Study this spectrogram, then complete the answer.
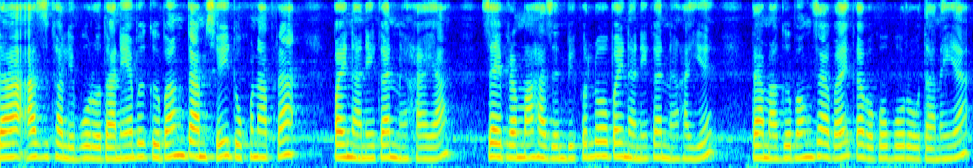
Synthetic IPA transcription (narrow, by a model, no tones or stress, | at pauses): aazikʰalibɔɾɔdanajabɯɡɯbaŋdamsɯjdɔkʰɔnapʰɾa | b̥ajnaniɡanːɯhaja | z̥ajpʰɾamaɦazɯnbipʰɯlɔbajnaniɡanːɯɦajɯ | d̥amaɡɯbaŋzabajkabakʰɔbɔɾɔdanaja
